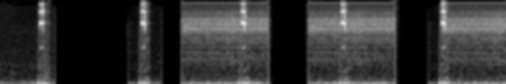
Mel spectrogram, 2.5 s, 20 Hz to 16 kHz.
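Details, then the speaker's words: MiniMed 530G insulin pump filling its tubing, with act held to advance the piston while the infusion set is disconnected; a steady train of short high-pitched beeps about twice a second, a normal priming sequence. "press and hold act to move the piston forward you will hear a series of beeps as the piston moves forward"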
